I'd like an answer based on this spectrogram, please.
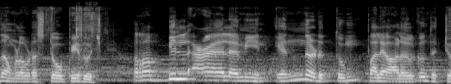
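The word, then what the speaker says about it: رب: പല ആളുകൾക്കും തെറ്റ് വരാറുണ്ട് ഈ റബ്ബ് എന്നുള്ള പദത്തില റ കഴിഞ്ഞ രണ്ടു ബാ ഉണ്ട് യഥാർത്ഥത്തിൽ ബബ് എന്നാണ് യഥാർത്ഥത്തിൽ അപ് ഞാൻ ശദ്് കൊടുത്തപ്പോ എന്താക്കി റബ്ബ് എന്ന ഒറ്റ വാക്കാണ് ആറ അല്ല മറിച്ച് അറബി ഭാഷ ആകുമ്പോൾ ഒരല്പം ഘനം ഉള്ള അക്ഷരമാണ് റ എന്നുള്ളത് ഒരല്പം ഒരരു മുഴക്ക അസ്സലാമു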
